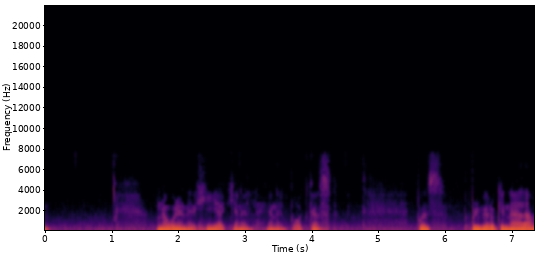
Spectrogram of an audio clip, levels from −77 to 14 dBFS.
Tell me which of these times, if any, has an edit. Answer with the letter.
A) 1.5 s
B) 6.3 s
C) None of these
B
